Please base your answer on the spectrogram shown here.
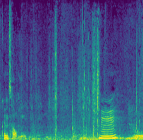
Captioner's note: students murmuring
